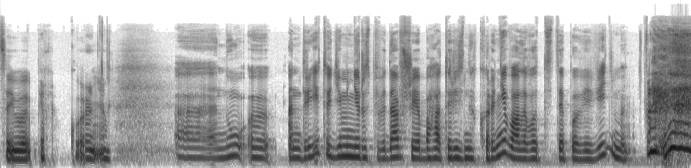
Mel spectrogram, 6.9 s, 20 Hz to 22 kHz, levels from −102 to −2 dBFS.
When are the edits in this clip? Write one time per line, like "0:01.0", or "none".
0:02.8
